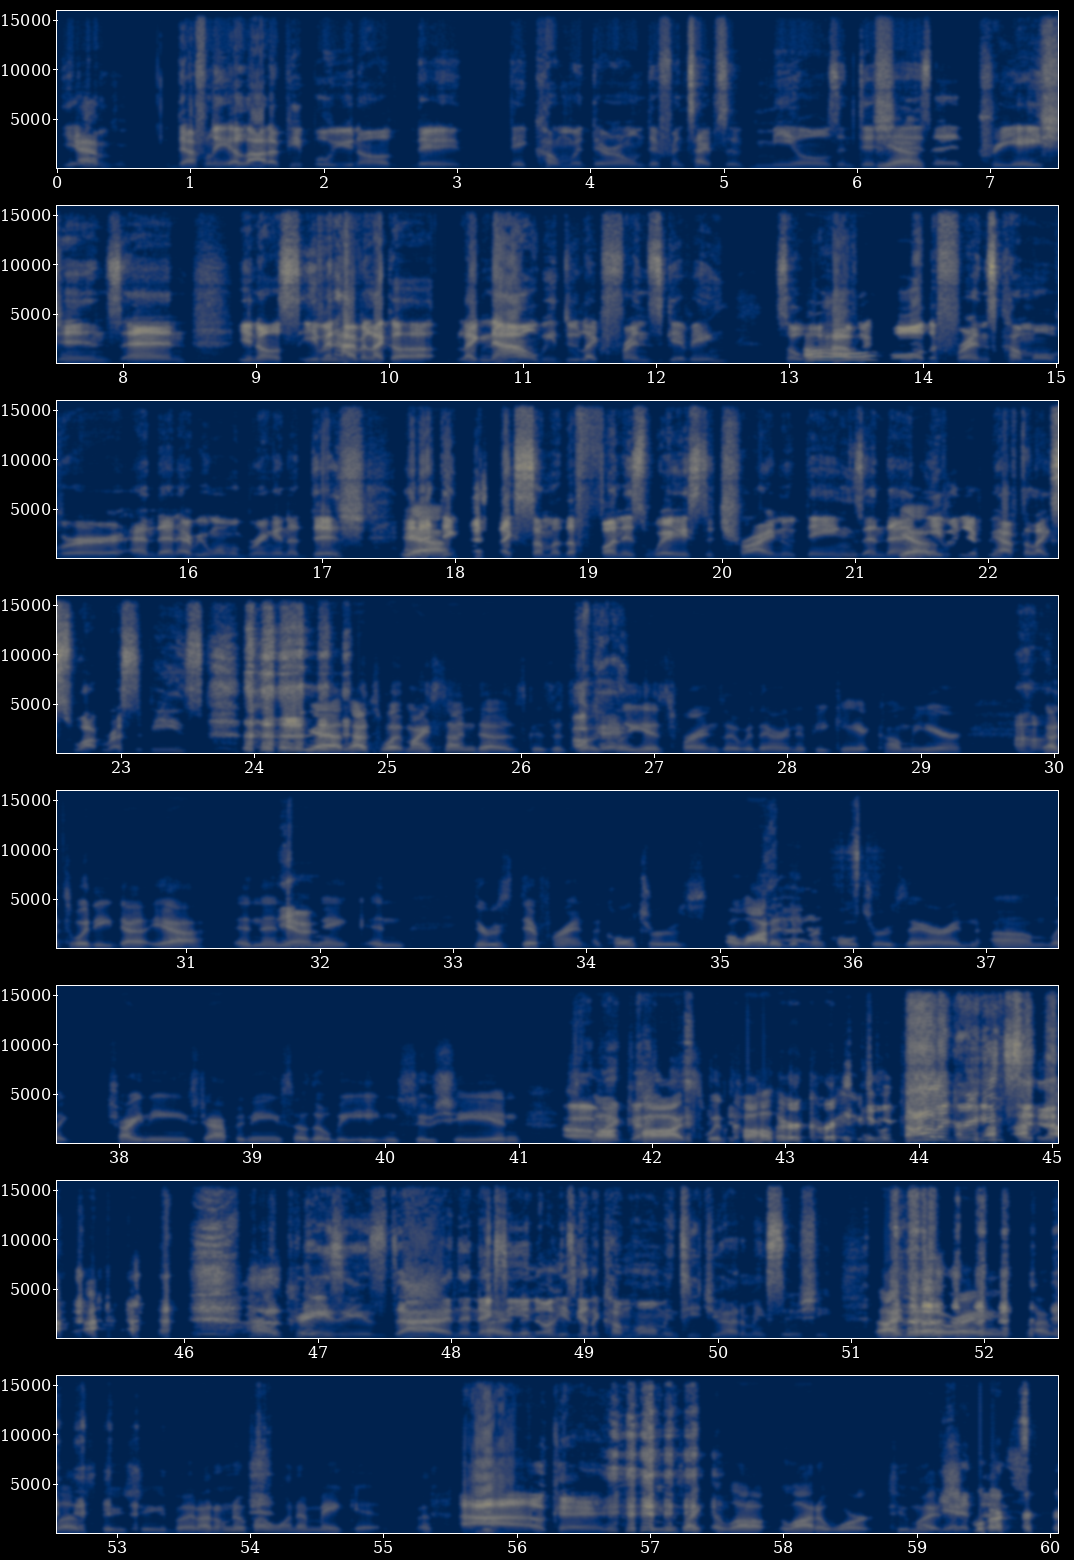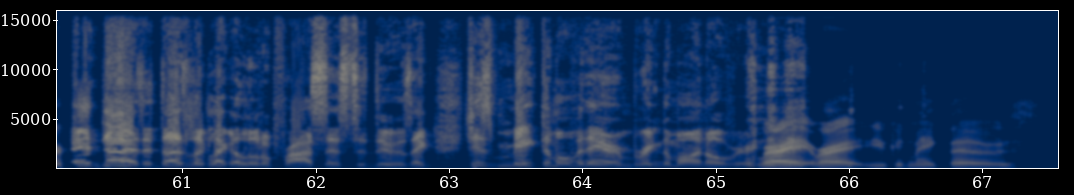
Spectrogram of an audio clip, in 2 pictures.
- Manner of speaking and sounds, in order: laugh; laughing while speaking: "god, eating with collard greens?"; laughing while speaking: "collard green"; laugh; other background noise; laugh; laugh; laughing while speaking: "work"; laugh
- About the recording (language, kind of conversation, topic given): English, unstructured, How do food traditions help shape our sense of identity and belonging?
- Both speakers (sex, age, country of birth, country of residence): female, 30-34, United States, United States; female, 55-59, United States, United States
